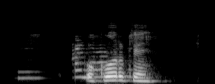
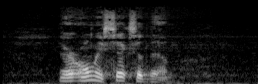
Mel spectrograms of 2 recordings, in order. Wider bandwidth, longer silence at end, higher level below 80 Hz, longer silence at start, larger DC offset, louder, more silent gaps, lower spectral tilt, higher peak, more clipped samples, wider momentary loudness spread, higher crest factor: second, 6.6 kHz vs 16.5 kHz; second, 0.6 s vs 0.85 s; second, -68 dBFS vs -58 dBFS; second, 0.2 s vs 0.6 s; neither; about the same, -17 LUFS vs -19 LUFS; first, 0.63-0.70 s vs none; first, -9 dB/octave vs -3 dB/octave; about the same, -2 dBFS vs -4 dBFS; neither; about the same, 12 LU vs 13 LU; about the same, 18 dB vs 18 dB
